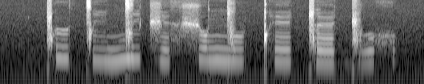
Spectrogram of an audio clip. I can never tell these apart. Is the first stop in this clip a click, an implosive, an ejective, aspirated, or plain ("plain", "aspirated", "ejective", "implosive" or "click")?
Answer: click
